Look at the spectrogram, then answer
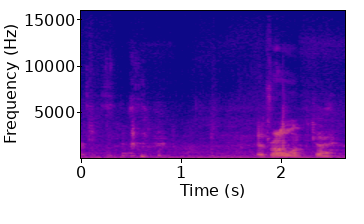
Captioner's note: men laugh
